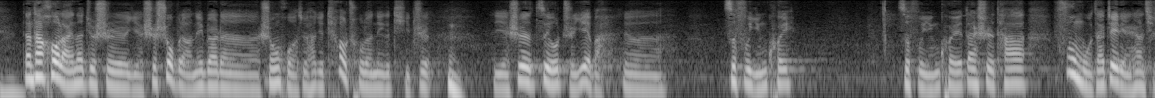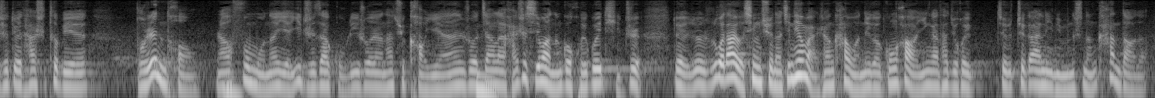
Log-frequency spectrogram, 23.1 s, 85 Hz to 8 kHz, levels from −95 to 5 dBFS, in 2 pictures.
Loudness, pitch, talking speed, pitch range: -24 LUFS, 150 Hz, 340 characters per minute, 135-165 Hz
